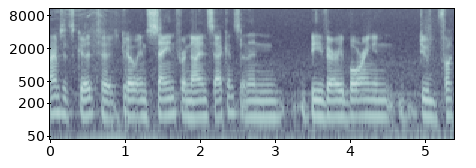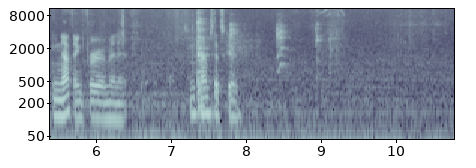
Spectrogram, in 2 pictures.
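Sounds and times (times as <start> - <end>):
speech: 0.0 - 6.6, 7.2 - 8.0
low hum: 0.0 - 10.7
water bottle cap squeaking as it is twisted open: 7.3 - 9.4.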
